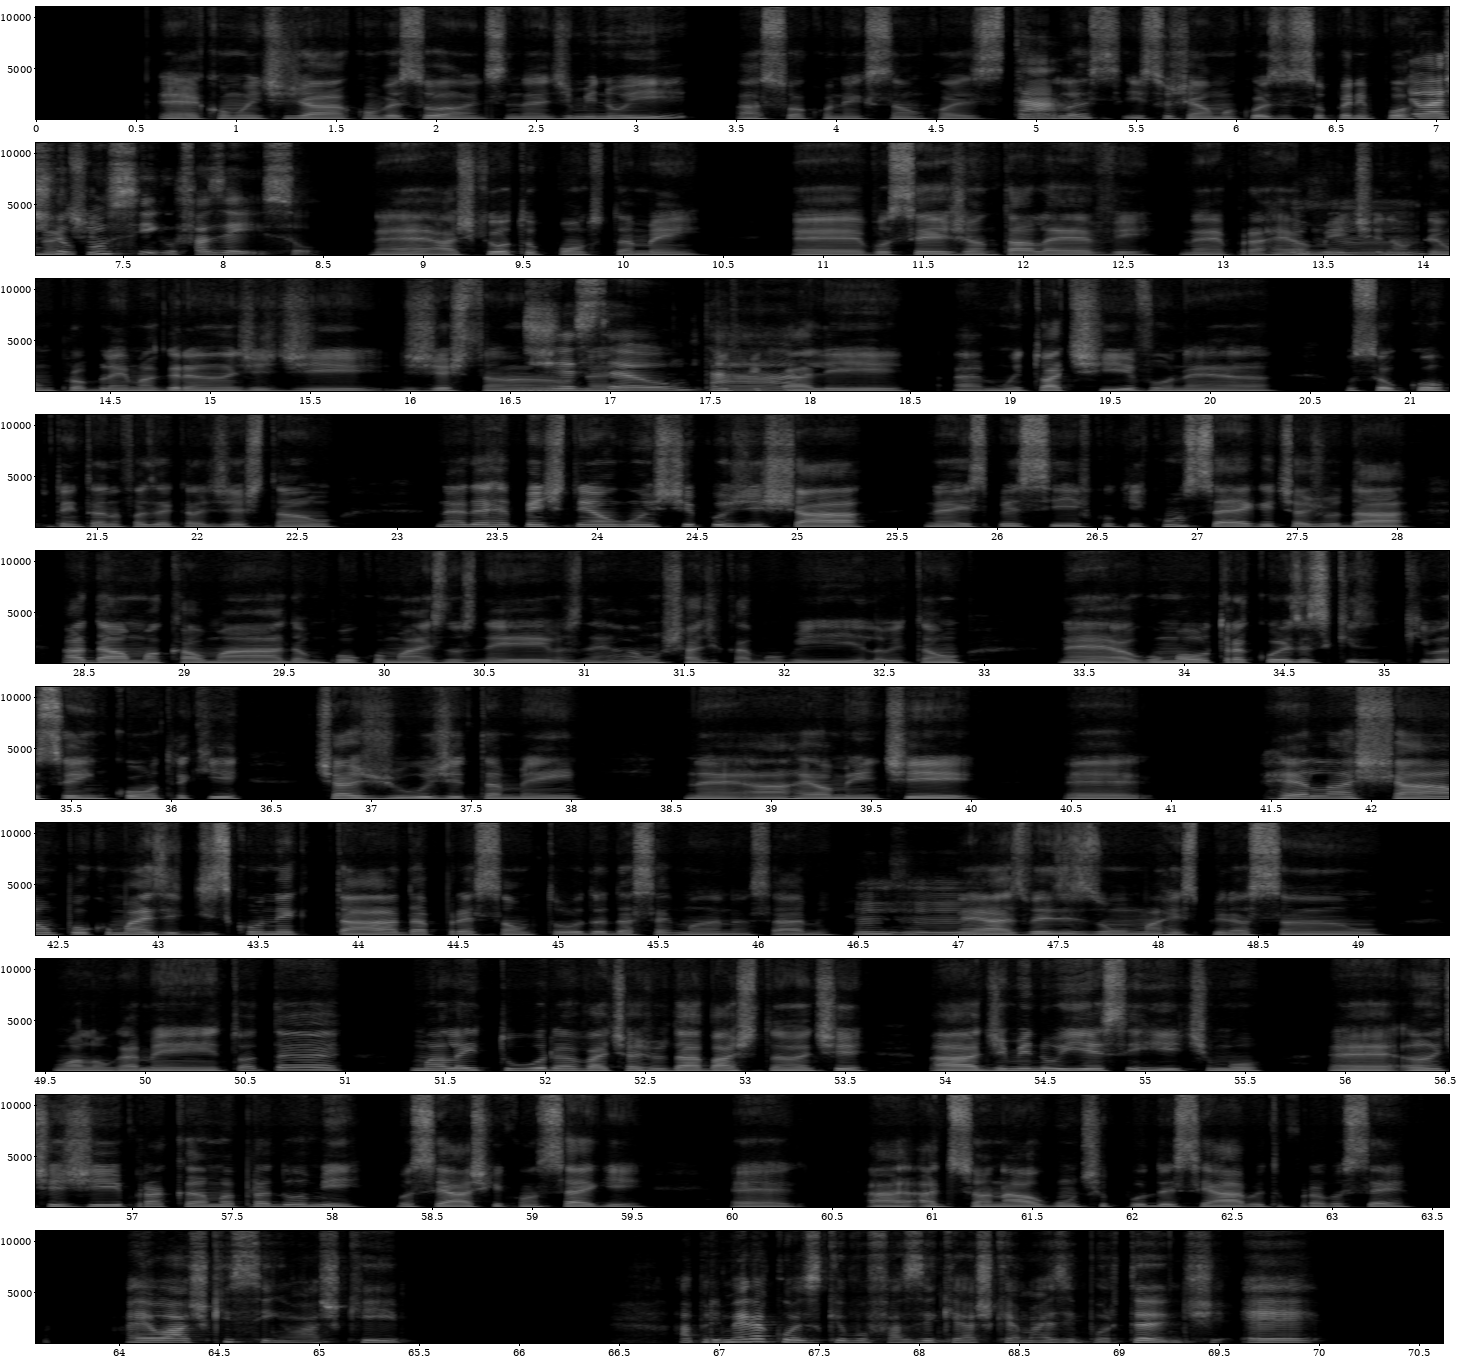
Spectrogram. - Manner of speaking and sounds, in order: tapping; other background noise
- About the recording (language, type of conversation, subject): Portuguese, advice, Como posso estabelecer hábitos calmantes antes de dormir todas as noites?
